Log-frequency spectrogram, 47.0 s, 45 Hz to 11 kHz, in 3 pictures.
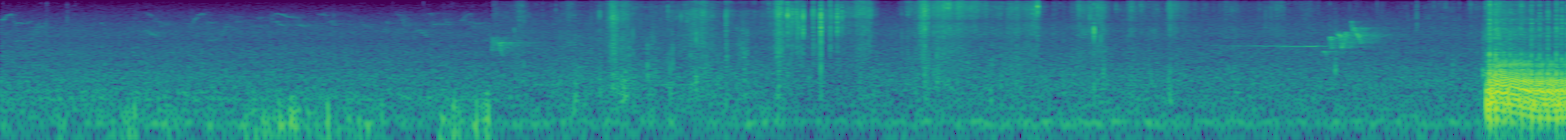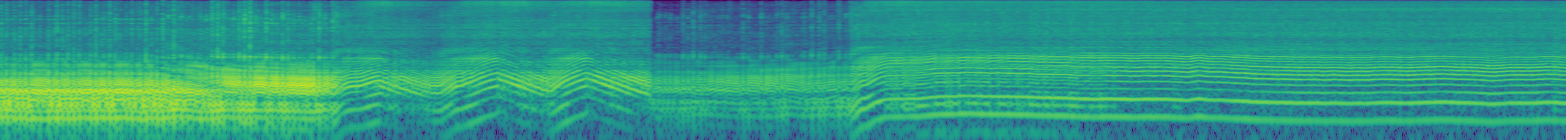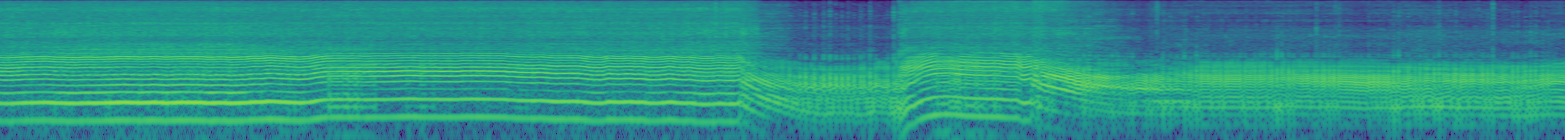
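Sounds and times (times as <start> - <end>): chainsaw revving: 14.7 - 46.9.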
